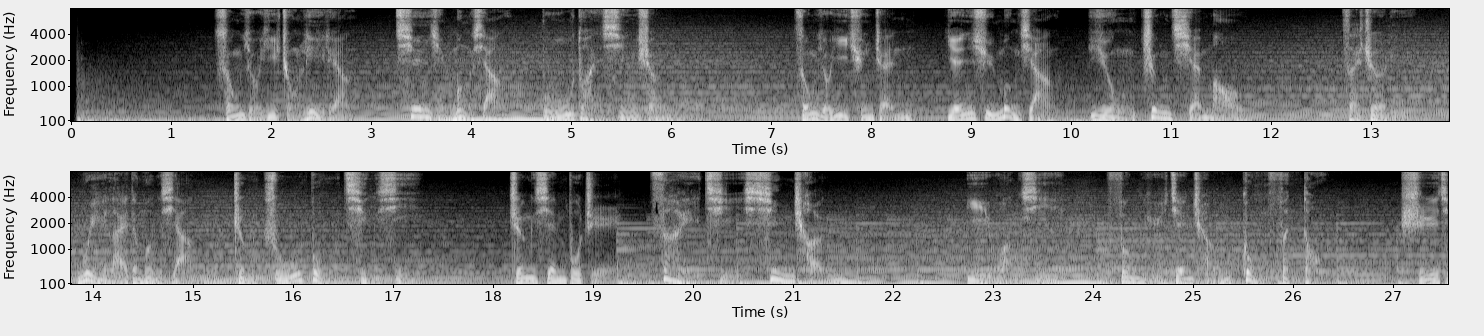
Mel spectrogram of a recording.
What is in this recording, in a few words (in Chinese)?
男 专题 浑厚 深沉 党政; 总有一种力量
